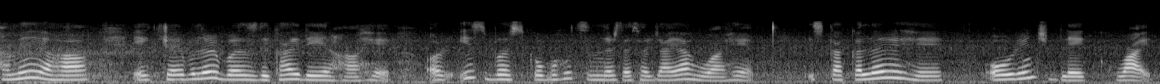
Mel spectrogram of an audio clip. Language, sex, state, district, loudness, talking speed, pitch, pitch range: Hindi, female, Arunachal Pradesh, Papum Pare, -17 LUFS, 135 wpm, 215 Hz, 195-235 Hz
